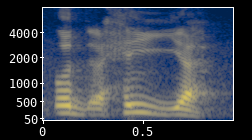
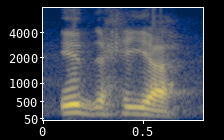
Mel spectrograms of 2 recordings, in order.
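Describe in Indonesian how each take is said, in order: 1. Dimulai dengan u dan y-nya ganda. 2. Dimulai dengan i dan y-nya tunggal. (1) "Atau ya-nya di tasdid" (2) "Atau hamzahnya di kasrah. ... ya-nya takhfif"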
